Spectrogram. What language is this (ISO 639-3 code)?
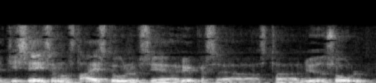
dan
